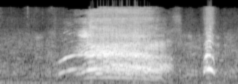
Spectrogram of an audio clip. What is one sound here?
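A man shouts.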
